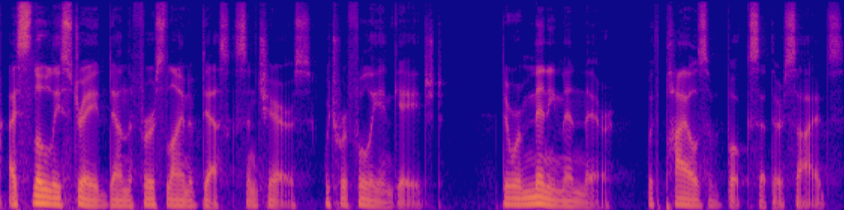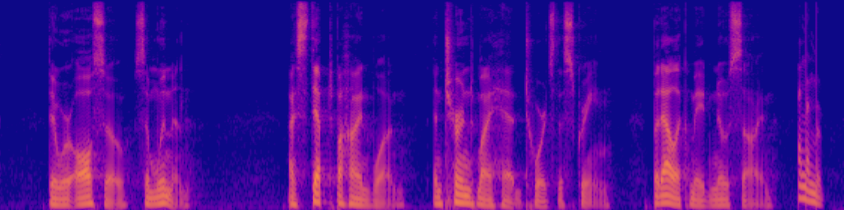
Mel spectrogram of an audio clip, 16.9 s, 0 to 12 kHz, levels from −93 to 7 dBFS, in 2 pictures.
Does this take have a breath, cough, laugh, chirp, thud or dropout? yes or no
yes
